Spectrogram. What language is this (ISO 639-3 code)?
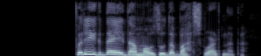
pus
